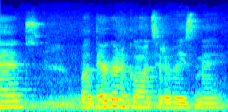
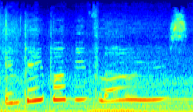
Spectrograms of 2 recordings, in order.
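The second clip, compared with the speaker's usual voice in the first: much higher and louder, bursting with excitement; thrilled; 7 dB louder, slower than usual. Real, not acted. Vlogger telling viewers babe bought her flowers, thrilled and high. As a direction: tell it like you can't believe it.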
